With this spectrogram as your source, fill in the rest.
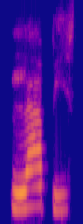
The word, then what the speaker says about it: lápiz: Lápiz sería una palabra eh, Claro, llana. claro. ¿Por qué? Porque su fuerza, ¿verdad? Está en la penúltima sílaba.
